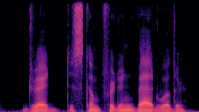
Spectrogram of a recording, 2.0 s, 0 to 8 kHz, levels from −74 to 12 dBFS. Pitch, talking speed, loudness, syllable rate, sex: 105 Hz, 180 wpm, -20 LUFS, 5.3 syllables/s, male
